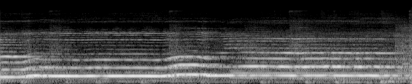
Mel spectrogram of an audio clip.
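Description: A boy's unbroken voice singing a slow worship song, holding long notes that step up in pitch twice, with little or no accompaniment heard.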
